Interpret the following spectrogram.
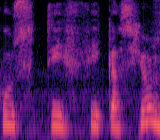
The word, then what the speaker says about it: justificación: Is it a h sound? Good. Yes. If it's je, So it's justificación.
